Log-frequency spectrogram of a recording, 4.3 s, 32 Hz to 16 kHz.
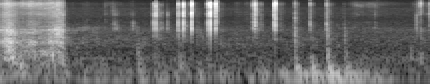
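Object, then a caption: Plastic steering-column wiper stalk. Long acrylic nails scratch and tap the long, thin, likely hollow black plastic multifunction wiper and indicator stalk on the steering column of a Mercedes 200. A brief, bright, hissy scratch opens the clip, then after a quiet pause come about eight sharp, high, dry clicks that end almost instantly. Soft, low rubbing follows, and a final light tap closes the clip.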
